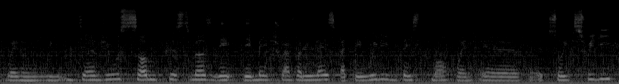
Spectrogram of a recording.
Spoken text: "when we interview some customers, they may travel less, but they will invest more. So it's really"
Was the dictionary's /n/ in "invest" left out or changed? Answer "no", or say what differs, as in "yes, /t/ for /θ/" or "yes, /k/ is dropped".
no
